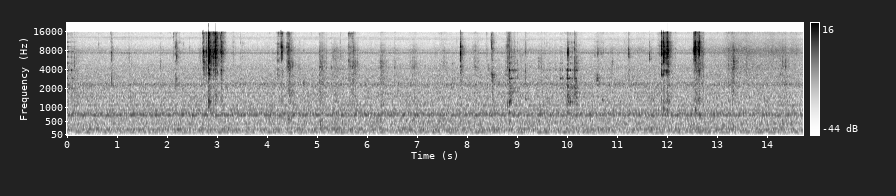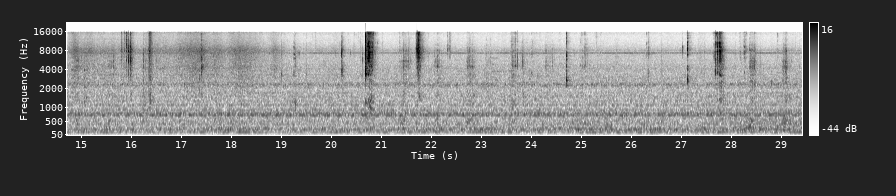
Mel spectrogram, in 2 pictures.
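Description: Sharp crunches and crackles of a crispy fried ukoy fritter being broken by hand and chewed close to the microphone, a few every several seconds, over a steady hum.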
